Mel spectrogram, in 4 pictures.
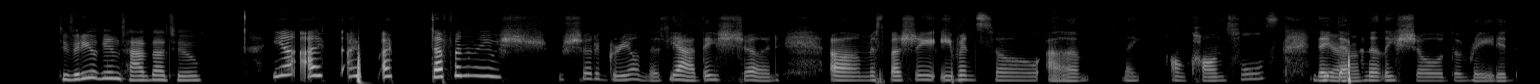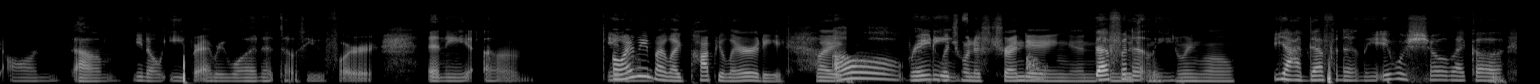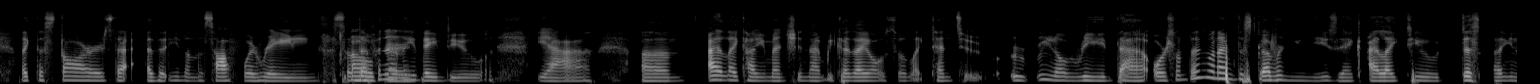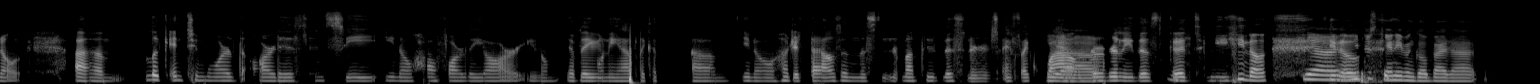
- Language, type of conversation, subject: English, unstructured, How do you usually discover new shows, books, music, or games, and how do you share your recommendations?
- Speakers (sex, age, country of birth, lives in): female, 20-24, United States, United States; female, 30-34, United States, United States
- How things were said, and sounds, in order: tapping; other background noise; chuckle; laughing while speaking: "me, you know"; giggle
